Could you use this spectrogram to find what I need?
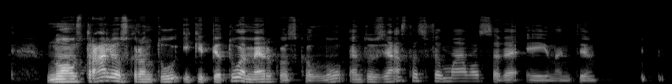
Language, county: Lithuanian, Panevėžys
